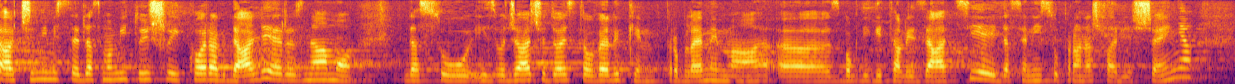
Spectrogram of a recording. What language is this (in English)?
Croatian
